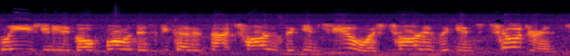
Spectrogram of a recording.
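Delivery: ordinary talk, nothing marked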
